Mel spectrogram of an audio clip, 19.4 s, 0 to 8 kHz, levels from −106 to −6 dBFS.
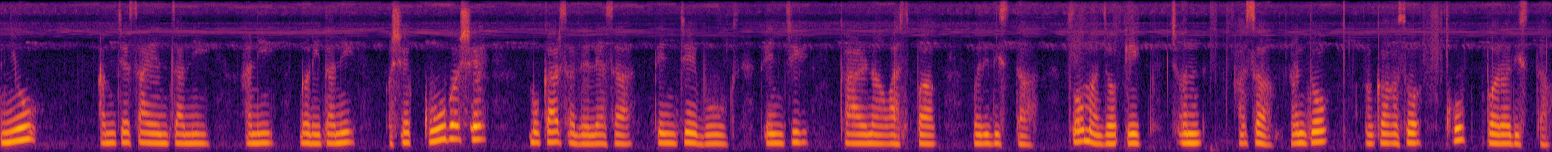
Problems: none marked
